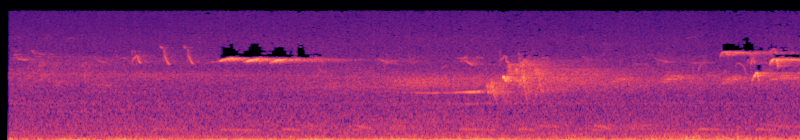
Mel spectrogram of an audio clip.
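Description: Blue-and-white flycatcher singing: scattered clear whistled notes and short slurred phrases, with a brief rough note about five seconds in, over a steady low rumble.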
